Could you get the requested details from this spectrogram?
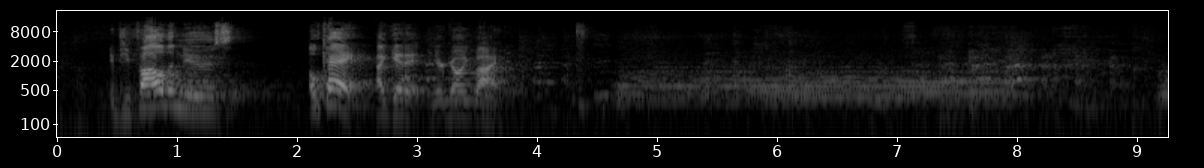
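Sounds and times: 
speech: 0.4s - 4.7s
laughter: 2.7s - 6.4s, 7.0s - 9.2s
passing train horn: 4.6s - 8.2s.

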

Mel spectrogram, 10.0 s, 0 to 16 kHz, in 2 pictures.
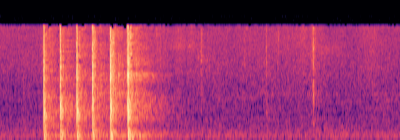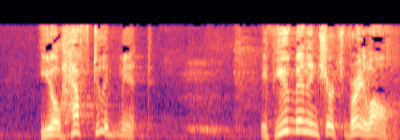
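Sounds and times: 
sharp knocks on a door: 0.5s - 1.8s
speech: 5.5s - 7.0s, 8.2s - 10.0s.

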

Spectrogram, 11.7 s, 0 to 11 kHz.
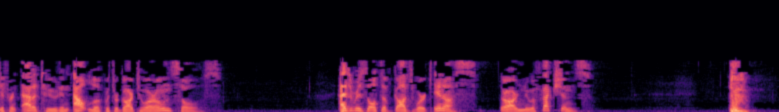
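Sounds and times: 
speech: 0.0s - 3.3s, 5.1s - 8.9s
short harsh throaty cough: 10.9s - 11.6s.

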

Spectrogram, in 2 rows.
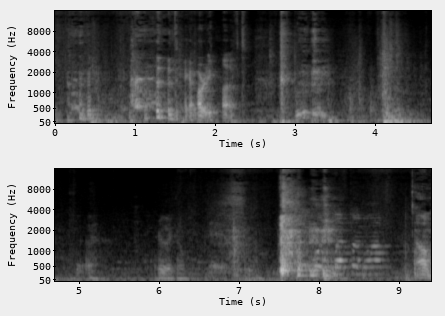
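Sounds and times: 
speech: 0.4s - 2.4s, 3.0s - 3.5s, 7.9s - 9.3s
heavy bang of a locked door: 3.9s - 4.6s.

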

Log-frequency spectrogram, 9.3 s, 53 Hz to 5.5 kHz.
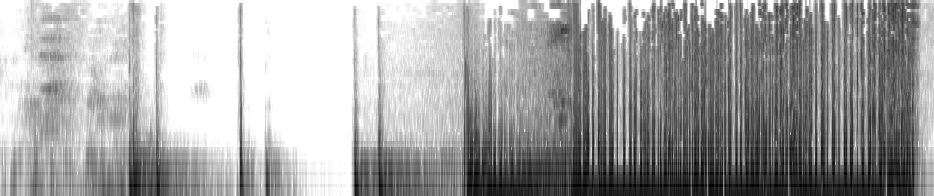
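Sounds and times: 
loud dense distorted pounding: 1.1s - 2.9s, 3.5s - 9.3s
low heartbeat thumps: 1.2s - 8.8s.

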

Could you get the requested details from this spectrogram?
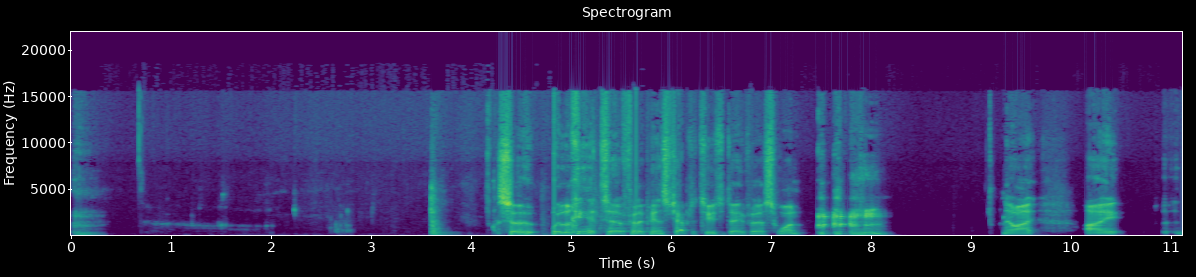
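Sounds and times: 
gulp: 0.0s - 2.9s
small wet mouth clicks: 0.6s - 2.9s
person sipping water: 0.6s - 3.1s
soft slurp: 1.0s - 3.0s
speech: 4.3s - 8.2s, 9.3s - 11.1s
short bursts of breath or voice: 9.7s - 10.1s.

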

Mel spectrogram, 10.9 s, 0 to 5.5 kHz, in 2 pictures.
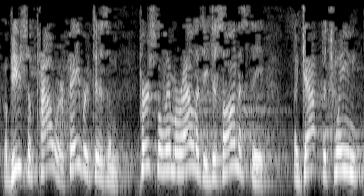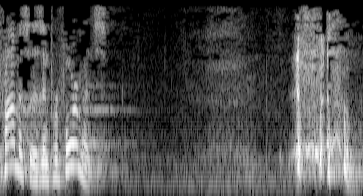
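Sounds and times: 
speech: 0.0s - 7.2s
person coughing raspily: 9.8s - 10.8s.

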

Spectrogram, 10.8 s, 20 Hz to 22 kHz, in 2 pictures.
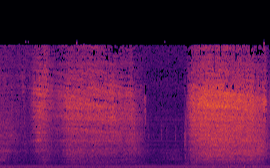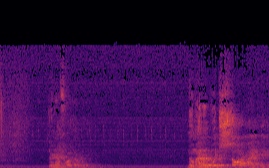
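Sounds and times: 
rushing air hiss: 0.0s - 3.0s, 3.7s - 5.5s
faint low hum: 0.0s - 10.7s
speech: 9.6s - 10.7s.

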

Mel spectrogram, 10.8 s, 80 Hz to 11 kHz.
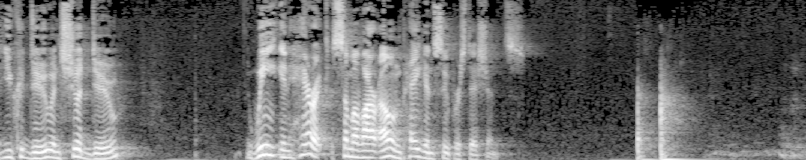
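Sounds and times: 
speech: 0.0s - 1.7s, 3.3s - 7.0s
knuckles rapping on a wooden surface: 8.5s - 9.2s.

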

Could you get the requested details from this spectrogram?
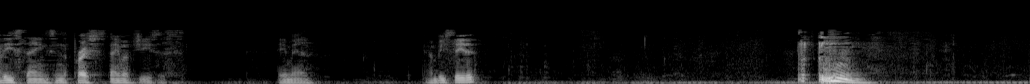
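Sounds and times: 
speech: 0.0s - 1.9s, 2.8s - 3.2s, 4.2s - 4.9s, 8.0s - 8.8s
man clearing his throat: 8.0s - 8.9s.

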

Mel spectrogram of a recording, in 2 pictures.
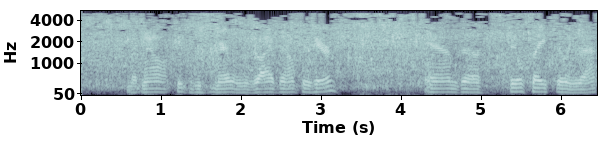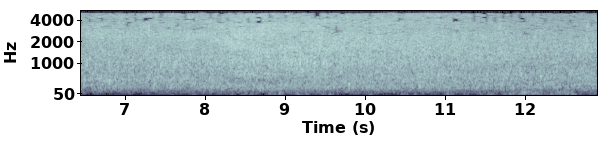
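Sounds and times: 
creek water flowing: 0.0s - 12.8s
speech: 0.6s - 3.6s, 4.3s - 6.7s.

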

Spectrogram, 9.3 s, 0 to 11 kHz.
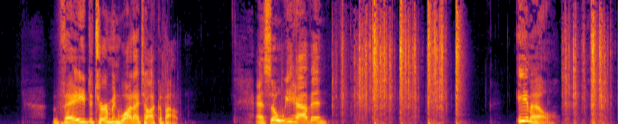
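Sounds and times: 
speech: 0.8s - 2.8s, 3.8s - 5.1s, 7.8s - 8.4s
sheet of paper rustling: 4.2s - 7.0s, 8.4s - 9.2s.

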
